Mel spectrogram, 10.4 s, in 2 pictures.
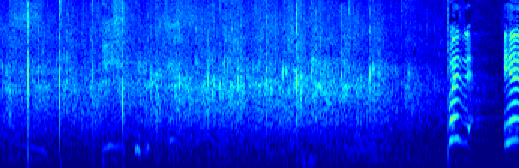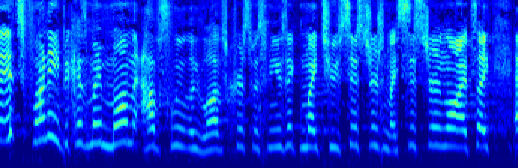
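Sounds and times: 
audience clapping: 0.0s - 4.5s
speech: 1.0s - 1.7s, 5.4s - 10.3s.

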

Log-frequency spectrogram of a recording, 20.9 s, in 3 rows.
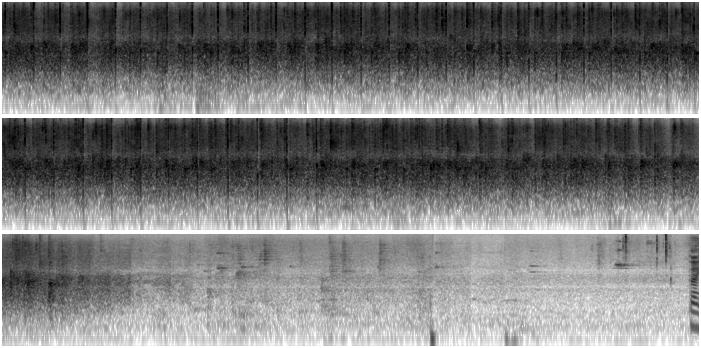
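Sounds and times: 
audience applause: 0.0s - 15.8s.

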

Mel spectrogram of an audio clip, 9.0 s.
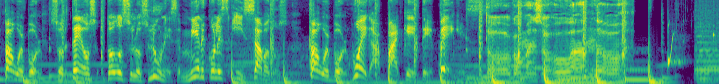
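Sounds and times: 
speech: 0.1s - 8.0s
water drops falling into assorted containers: 8.2s - 8.9s.

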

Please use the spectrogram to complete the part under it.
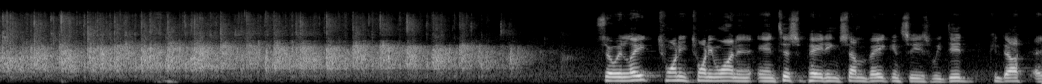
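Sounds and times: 
audience applause: 0.0s - 5.6s
speech: 6.0s - 10.4s.

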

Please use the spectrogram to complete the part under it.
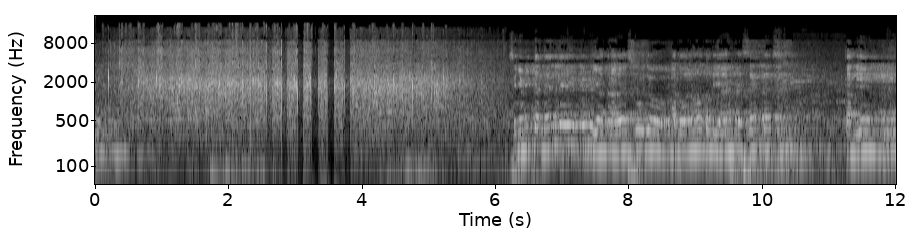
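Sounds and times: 
audience applause: 0.0s - 6.2s
speech: 6.3s - 11.9s.

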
